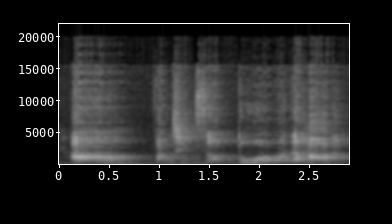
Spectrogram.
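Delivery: high, loud gushing with a laugh; hammed-up delight. Parent gushing to the kids about the relaxing trip, mock delight. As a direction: overdo the holiday joy.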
